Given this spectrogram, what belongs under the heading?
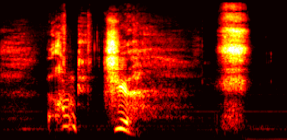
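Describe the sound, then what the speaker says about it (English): A single close sneeze, with a sharp inhale building into a loud burst, followed by a brief breathy sound. "I gotta sneeze."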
